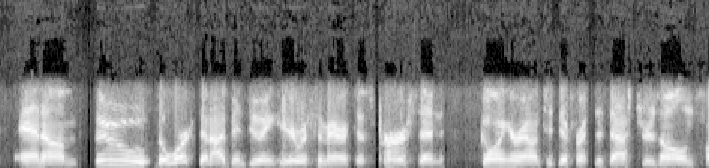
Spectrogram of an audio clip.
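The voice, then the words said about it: American accent. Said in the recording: “You may be able to tell from my accent, but I'm not originally from here. I'm American.”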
